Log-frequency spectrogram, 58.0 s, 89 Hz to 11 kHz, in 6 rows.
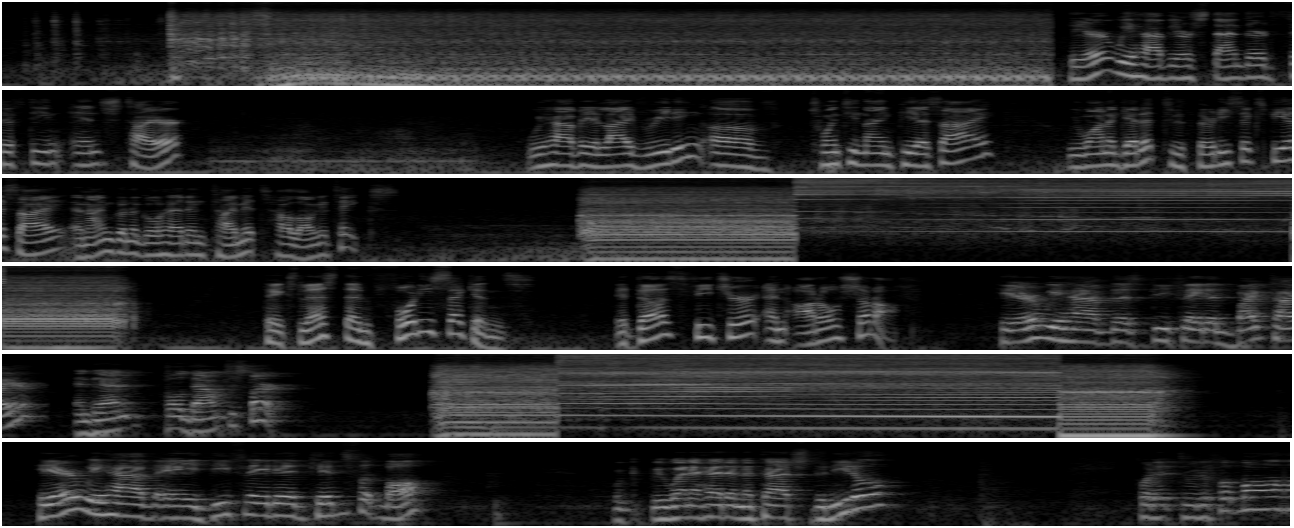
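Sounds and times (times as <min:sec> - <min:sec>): car engine cranking: 0:00.4 - 0:04.0
air compressor motor buzzing: 0:23.7 - 0:30.2, 0:42.0 - 0:47.7.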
